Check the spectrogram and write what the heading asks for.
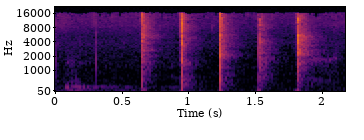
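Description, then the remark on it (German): Five sharp hand claps in a steady, fairly quick rhythm, each crisp with a short decay, following a faint low murmur at the start; the clapping of the former Dallas Cowboys head coach, nicknamed 'the Clapper', now in charge of an American football offense. “Genau, der Klatscher.”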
